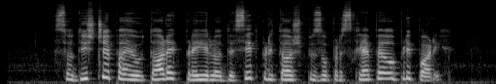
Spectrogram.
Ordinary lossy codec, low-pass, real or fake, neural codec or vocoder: none; none; fake; vocoder, 44.1 kHz, 128 mel bands every 512 samples, BigVGAN v2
